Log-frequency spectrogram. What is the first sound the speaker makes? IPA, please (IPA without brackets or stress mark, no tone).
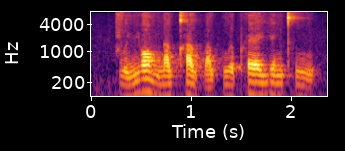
t͡ɕ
